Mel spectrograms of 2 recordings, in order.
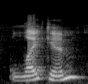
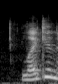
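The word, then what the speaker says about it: lichen: sorts of different places lyen and let me spell that out for you so you get an idea of what that actually looks like l i c h n so that's this kind of green stuff here lyen is actually a mutualistic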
